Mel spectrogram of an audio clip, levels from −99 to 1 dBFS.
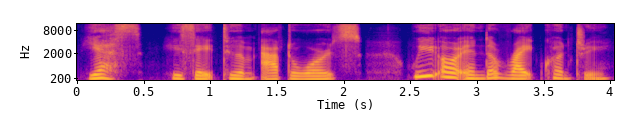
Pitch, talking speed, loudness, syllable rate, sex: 205 Hz, 180 wpm, -19 LUFS, 4.8 syllables/s, female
